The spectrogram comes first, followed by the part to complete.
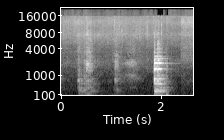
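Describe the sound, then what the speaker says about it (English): A runner bean curry frying in a pan with a soft sizzle, stirred in a few short scraping strokes, the loudest one near the end. "And then you give it a good stir."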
